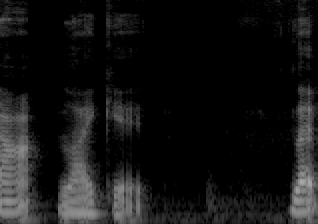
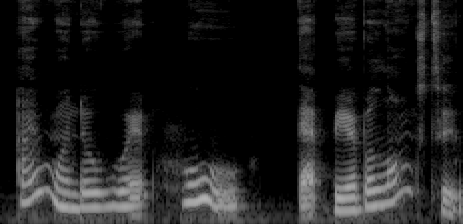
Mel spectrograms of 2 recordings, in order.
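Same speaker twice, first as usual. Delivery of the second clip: lightly voiced artist, a bit higher; a hint of a curious artist; artist's voice; 5 semitones higher than usual. Artist musing about the bear, lightly voiced.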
